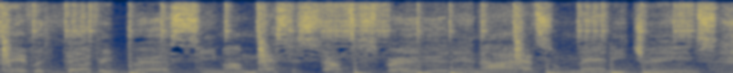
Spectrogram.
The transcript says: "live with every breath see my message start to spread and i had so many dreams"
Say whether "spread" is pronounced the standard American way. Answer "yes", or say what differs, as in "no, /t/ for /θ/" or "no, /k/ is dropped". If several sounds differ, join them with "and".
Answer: yes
